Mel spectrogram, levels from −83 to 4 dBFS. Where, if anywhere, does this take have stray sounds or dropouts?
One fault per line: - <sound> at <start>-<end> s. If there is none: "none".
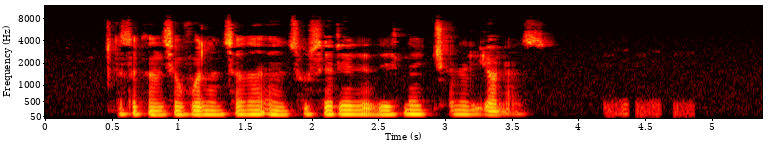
- laugh at 4.2-4.9 s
